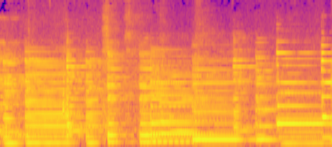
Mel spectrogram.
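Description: Yamaha digital stage piano playing an accompaniment passage of sustained chords that change about once a second.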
